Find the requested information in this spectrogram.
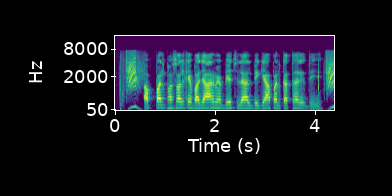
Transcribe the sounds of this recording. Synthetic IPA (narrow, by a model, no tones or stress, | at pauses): əpːənpʰəs̬əlkebəd͡ʒaɾmebet͡ʃlelbiɡjapənkət̪ʰəd̪i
